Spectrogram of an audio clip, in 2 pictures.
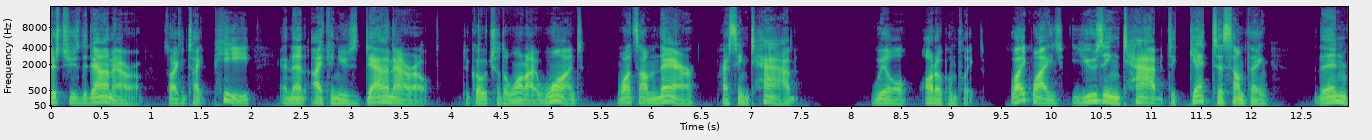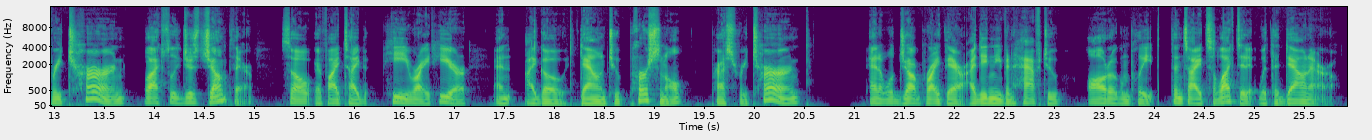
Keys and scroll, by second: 4.2 Down, 7.3 Tab, 15.9 p, 17.7 Down, 20.4 Return.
